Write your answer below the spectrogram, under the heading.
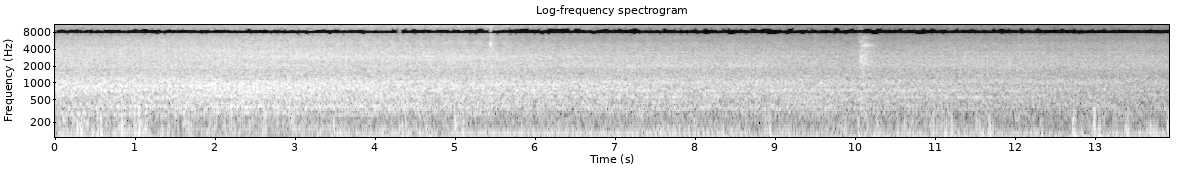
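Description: Ibara Railway IRT355 diesel railcar running steadily as it moves off along the platform, with engine hum and wheel noise. The mid-range rumble thins out after the first few seconds as the car draws away.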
